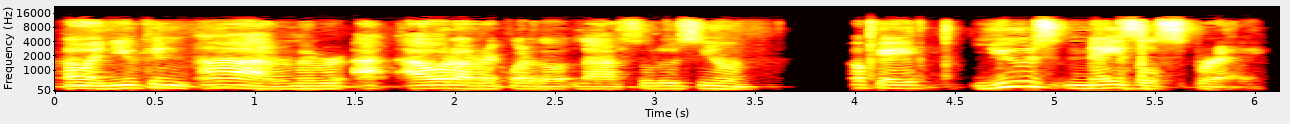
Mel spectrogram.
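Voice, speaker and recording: Slow, patient bilingual English teacher man. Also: mid-range voice, poor audio. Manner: slow, patient explaining, switching between English and Spanish. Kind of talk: bilingual classroom lesson.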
